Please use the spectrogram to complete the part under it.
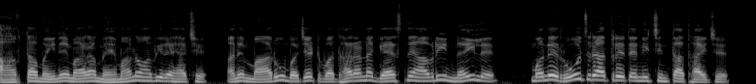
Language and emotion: Gujarati, fearful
